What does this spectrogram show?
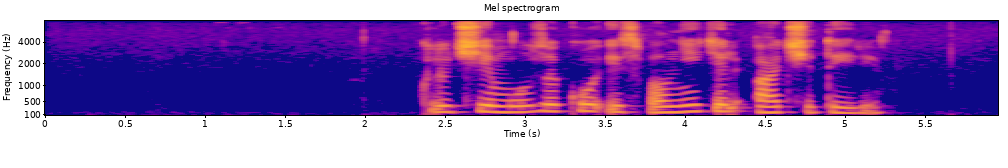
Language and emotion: Russian, neutral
